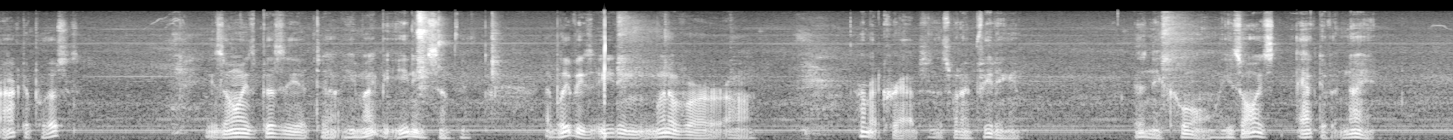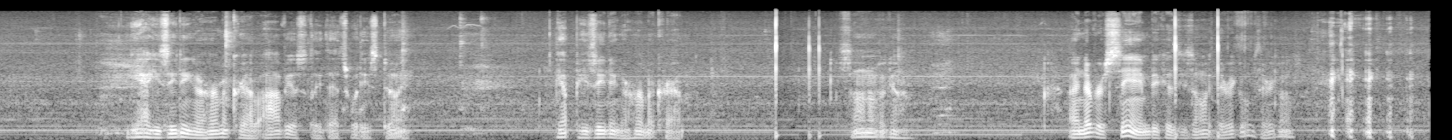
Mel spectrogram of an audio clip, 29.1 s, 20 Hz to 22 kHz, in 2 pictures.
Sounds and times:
Speech: 0.0 - 0.8, 2.1 - 4.8, 5.5 - 7.6, 8.6 - 10.3, 11.4 - 13.8, 15.6 - 18.7, 20.1 - 21.5, 23.0 - 24.1, 25.2 - 27.6.

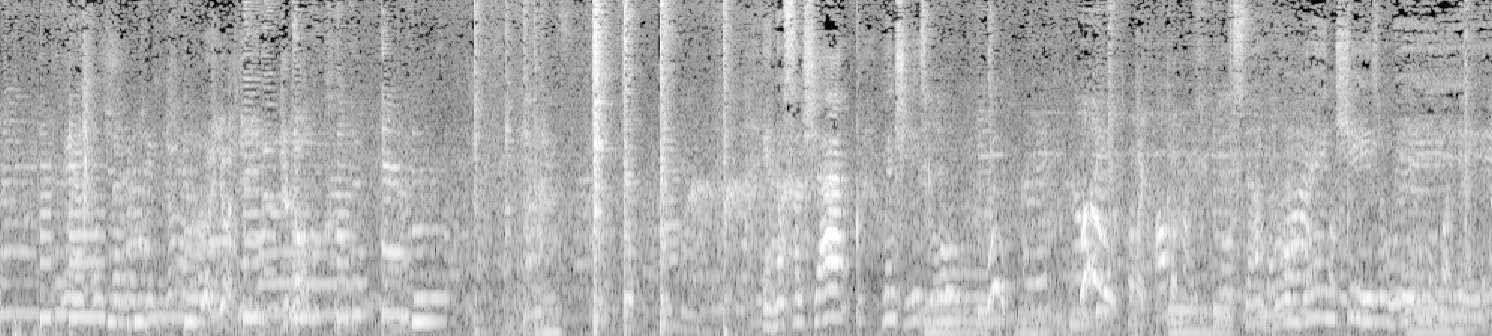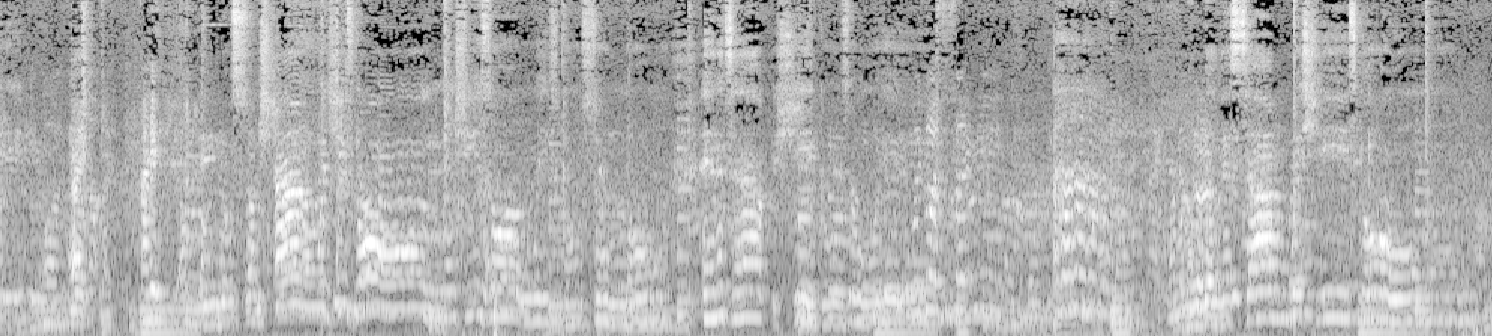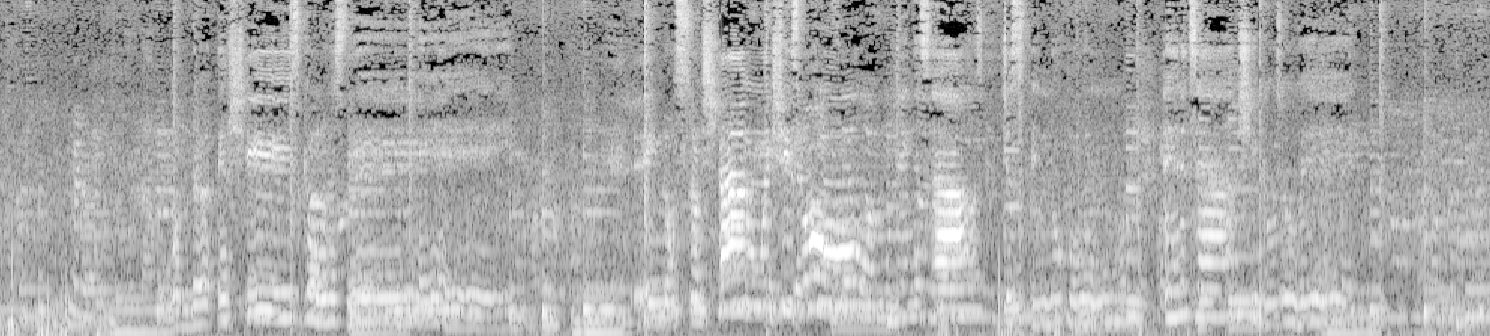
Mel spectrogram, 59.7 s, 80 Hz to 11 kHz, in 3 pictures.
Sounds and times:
Male singing: 0.0 - 4.9, 10.1 - 39.8, 40.8 - 58.8
Music: 0.0 - 59.6
Speech: 13.3 - 24.7, 30.4 - 43.1.

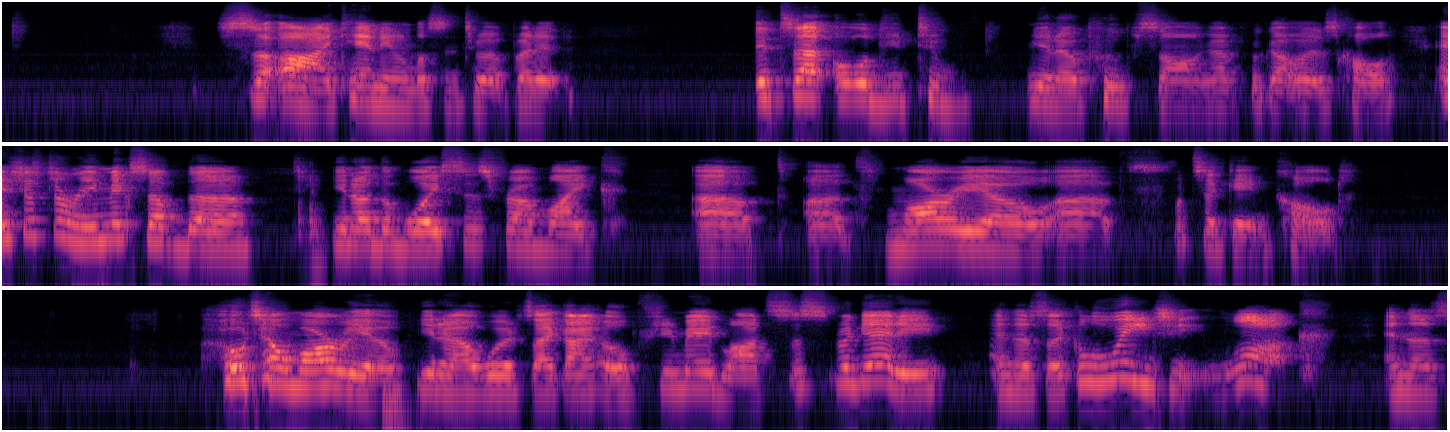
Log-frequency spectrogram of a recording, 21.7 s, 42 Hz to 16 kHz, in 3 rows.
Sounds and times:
Inside, small room: 0.0 - 21.6
Speech: 1.1 - 2.8, 3.8 - 14.0, 15.5 - 21.6.

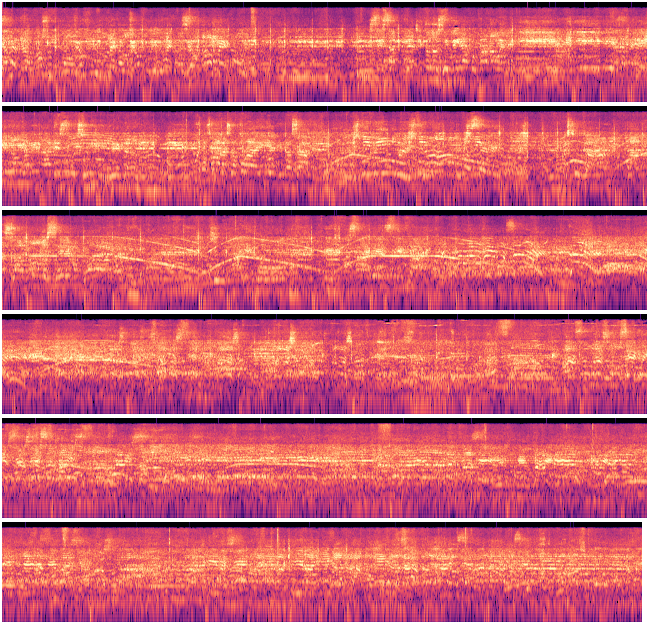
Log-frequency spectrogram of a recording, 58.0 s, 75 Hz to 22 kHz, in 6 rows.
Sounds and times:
Speech: 0.0 - 3.9, 9.3 - 21.6, 22.4 - 41.4, 51.2 - 57.9
Crowd: 0.0 - 57.9
Music: 0.0 - 57.9.

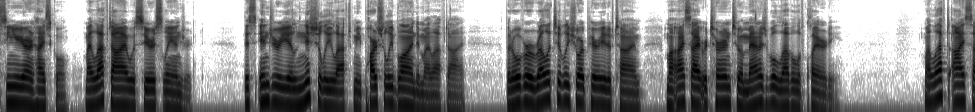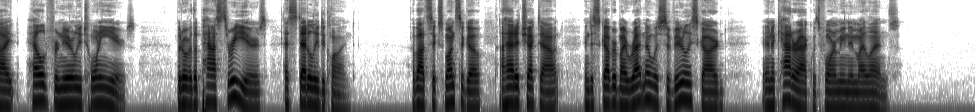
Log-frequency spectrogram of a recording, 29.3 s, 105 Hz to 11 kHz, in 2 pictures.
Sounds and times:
Speech: 0.0 - 2.9, 3.6 - 7.0, 7.6 - 12.6, 13.8 - 16.6, 17.3 - 20.0, 20.8 - 28.2.

